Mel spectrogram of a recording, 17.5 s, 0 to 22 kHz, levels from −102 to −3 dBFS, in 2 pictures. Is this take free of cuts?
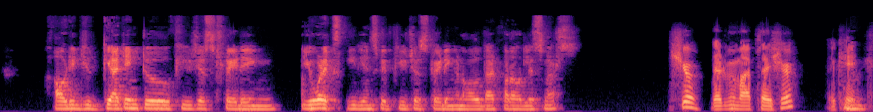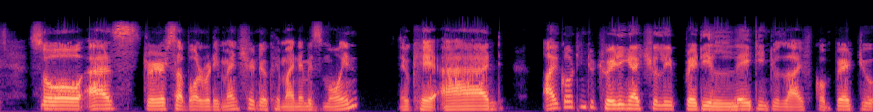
no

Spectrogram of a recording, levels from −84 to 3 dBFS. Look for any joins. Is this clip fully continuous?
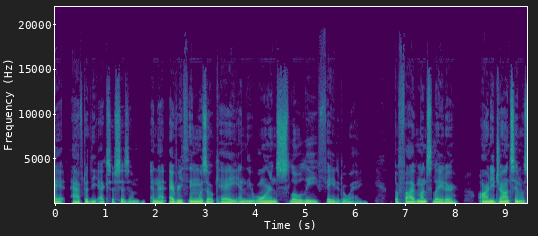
yes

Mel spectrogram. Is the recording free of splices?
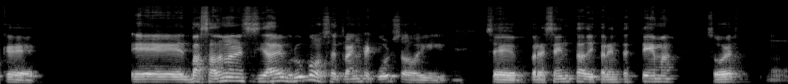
yes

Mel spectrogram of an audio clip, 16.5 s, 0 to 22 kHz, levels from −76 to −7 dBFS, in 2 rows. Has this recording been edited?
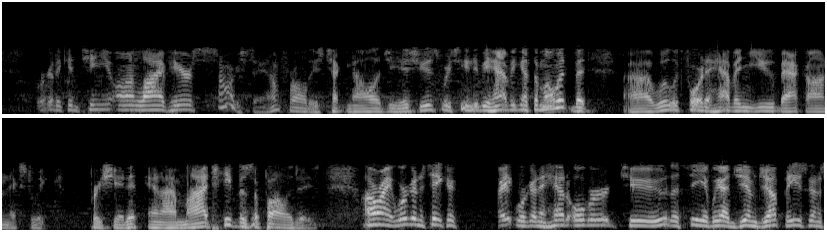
no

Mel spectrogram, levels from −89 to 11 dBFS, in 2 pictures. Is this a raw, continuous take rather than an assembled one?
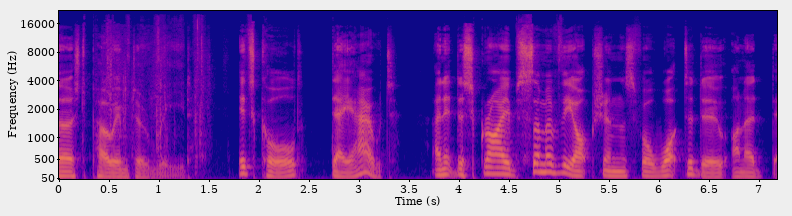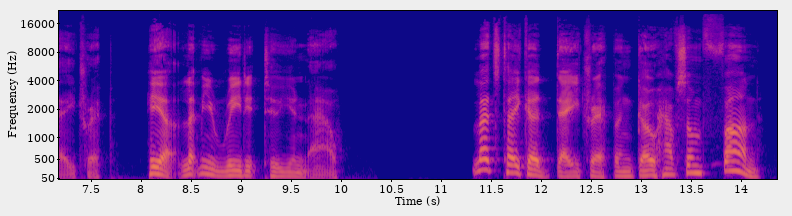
no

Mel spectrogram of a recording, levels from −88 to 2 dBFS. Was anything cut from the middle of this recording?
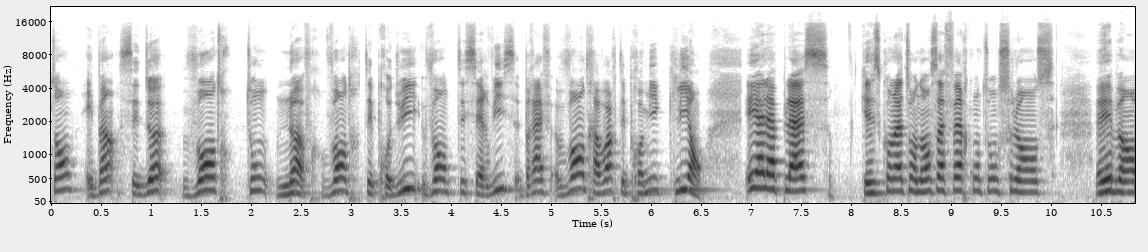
yes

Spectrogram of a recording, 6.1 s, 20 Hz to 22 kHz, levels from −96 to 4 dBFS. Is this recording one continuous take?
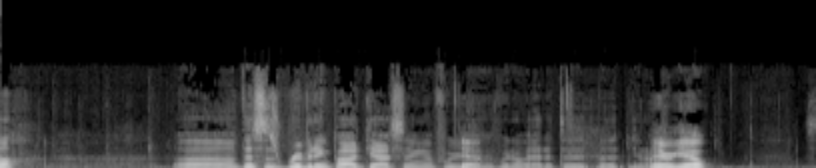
yes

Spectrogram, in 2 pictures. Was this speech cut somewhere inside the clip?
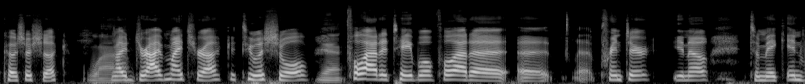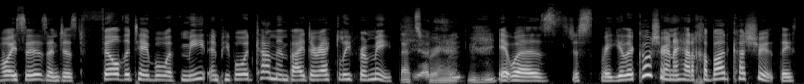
yes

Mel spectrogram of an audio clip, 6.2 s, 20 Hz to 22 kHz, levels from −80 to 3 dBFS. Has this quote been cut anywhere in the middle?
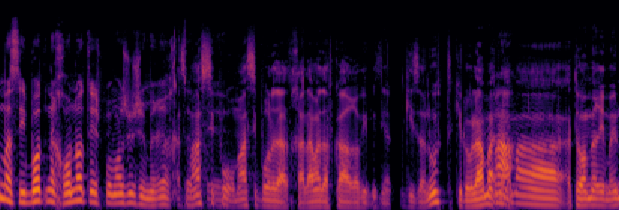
no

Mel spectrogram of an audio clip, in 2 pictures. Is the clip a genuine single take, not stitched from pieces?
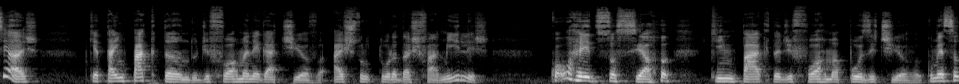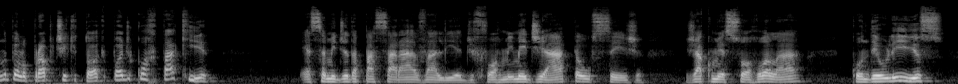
no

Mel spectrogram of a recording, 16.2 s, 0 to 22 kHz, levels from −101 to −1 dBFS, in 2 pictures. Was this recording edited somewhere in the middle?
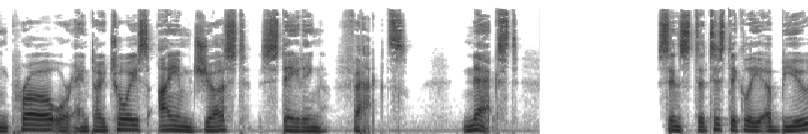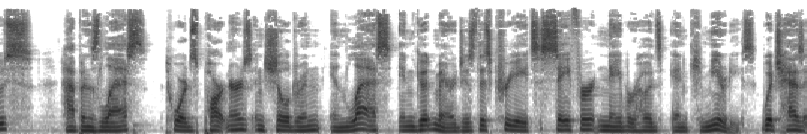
no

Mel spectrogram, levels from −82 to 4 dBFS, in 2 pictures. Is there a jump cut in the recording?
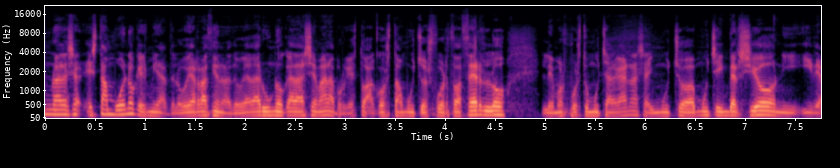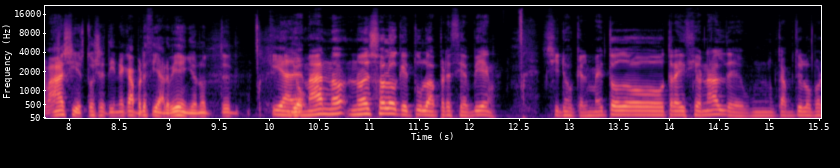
no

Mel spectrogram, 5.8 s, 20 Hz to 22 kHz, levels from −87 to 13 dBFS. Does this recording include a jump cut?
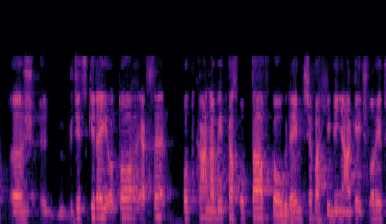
no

